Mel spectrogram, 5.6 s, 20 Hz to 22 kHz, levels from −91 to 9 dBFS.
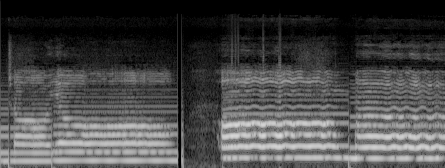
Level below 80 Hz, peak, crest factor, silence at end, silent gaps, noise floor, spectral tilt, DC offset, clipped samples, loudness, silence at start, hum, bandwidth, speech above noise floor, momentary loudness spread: -52 dBFS; 0 dBFS; 14 dB; 0 s; none; -36 dBFS; -7 dB/octave; under 0.1%; under 0.1%; -13 LUFS; 0 s; none; 7.6 kHz; 21 dB; 8 LU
